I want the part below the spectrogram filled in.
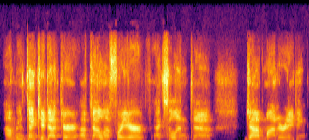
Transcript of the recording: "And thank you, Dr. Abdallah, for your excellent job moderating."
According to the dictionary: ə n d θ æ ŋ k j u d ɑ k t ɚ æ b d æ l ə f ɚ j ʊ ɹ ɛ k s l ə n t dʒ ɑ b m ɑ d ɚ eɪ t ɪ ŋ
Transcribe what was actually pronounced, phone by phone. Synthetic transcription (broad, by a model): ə n θ æ ŋ k j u d ɑ k t ɚ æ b d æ l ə f ɚ j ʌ ɹ ɛ k s l ə n t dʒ ɑ b m ɑ d ɚ eɪ t ɪ ŋ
